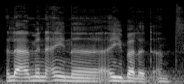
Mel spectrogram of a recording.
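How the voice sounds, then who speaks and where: A man teaching a class on Quranic interpretation, pausing often with fillers and restarts and asking his students questions. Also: a little high, steady tone, mellow, big-room sound. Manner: halting, frequent fillers and restarts, chats with students. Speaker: Islamic studies lecturer.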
